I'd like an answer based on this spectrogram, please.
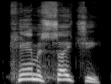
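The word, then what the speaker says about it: Chamaesyce: formerly in the genus camisites kamasichi uh if you're italian if you want to pronounce that c with a with a chat but look at it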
